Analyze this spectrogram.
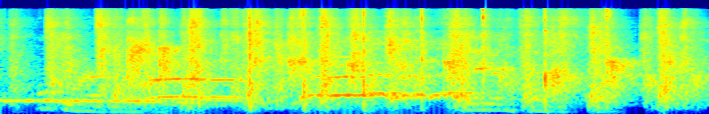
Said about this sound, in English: It's a live show to have fun with everyone on the internet and in the audience as well. Speaking of audience, can you all give him one more round of applause?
